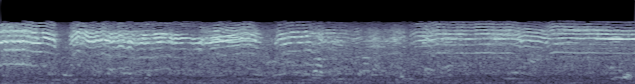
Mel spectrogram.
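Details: Hungry otters calling together in a dense chorus of high, thin, wavering squeals that overlap almost without pause, with a human voice faintly mixed in.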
